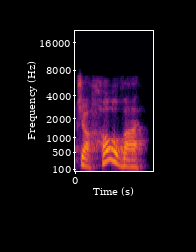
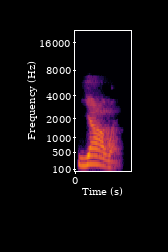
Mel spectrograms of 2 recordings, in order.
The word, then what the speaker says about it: Yahweh: But we know for certain that Jehovah is nothing at all how the Hebrews would have said. We know that the vowel pointing is coming from Adonai, not from the correct pronunciation, however it was pronounced, from Yahweh.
